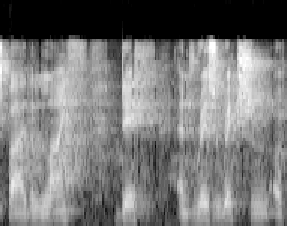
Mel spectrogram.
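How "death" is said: ordinary talk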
